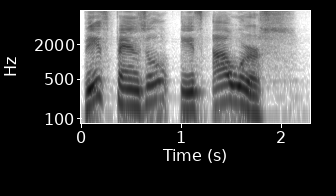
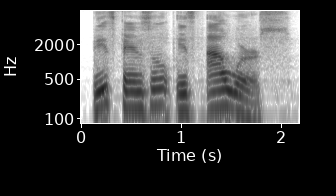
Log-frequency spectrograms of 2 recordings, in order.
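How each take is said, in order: First: Slow, clear teacher model; slow classroom model sentence. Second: Slow classroom repeat; slow model sentence, repeated. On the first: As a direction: say it slowly so learners can follow. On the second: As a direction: say it again slowly for them to copy. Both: Shown as a demonstration. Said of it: "Este es nuestro lápiz".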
